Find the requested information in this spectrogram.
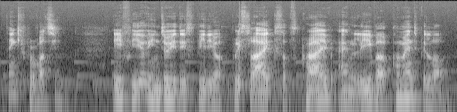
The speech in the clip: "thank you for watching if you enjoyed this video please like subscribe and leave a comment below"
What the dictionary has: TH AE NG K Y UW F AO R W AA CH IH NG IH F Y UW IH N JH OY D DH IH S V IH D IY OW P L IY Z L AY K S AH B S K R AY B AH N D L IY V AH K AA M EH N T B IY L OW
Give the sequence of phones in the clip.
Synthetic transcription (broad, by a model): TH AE NG K Y UW F AO R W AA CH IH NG IH F Y UW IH N JH OY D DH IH S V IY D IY OW P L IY S L AY K S AH B S K R AY B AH N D L IY V AH K AA M EH N T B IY L OW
